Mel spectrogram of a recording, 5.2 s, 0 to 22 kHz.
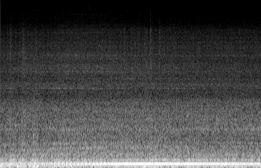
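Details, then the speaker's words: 1968 Ford Mustang Fastback, 302 V8 with 4-speed manual, on a test drive shifting through third into fourth: steady, even engine drone with no grinding, whine or clunks; normal driving. "but all the gears are good. It doesn't grind or anything."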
